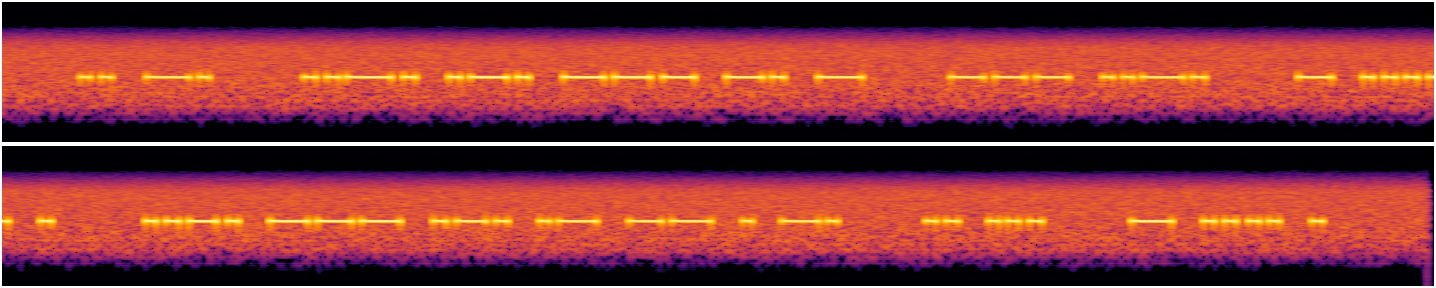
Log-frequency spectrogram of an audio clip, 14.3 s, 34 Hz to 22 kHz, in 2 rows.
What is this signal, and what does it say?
Morse code, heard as a keyed tone, hand-sent with a straight key, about 22 wpm, 670 Hz, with radio static. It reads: IN FRONT OF THE FORAMEN IS THE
